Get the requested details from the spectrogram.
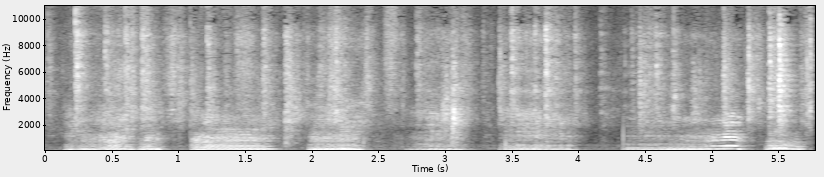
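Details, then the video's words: Two pet dogs, a chihuahua/terrier mix and a great pyrenees/lab mix, in a tug of war over a pink dragon toy; low rumbling growls in repeated bursts of about a second, with brief gaps between. "My Dogs Vie For The Pink Dragon"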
